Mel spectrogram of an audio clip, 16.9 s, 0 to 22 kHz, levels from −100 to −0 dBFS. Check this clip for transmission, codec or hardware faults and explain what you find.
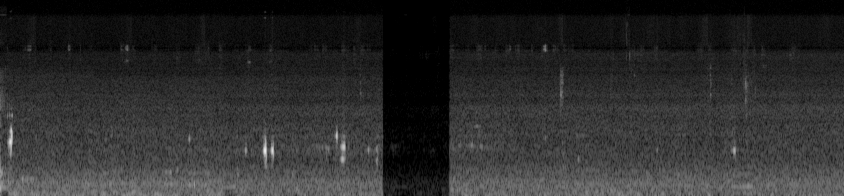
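One fault stands out. From 7.64 to 8.98 s the speech drops by about 25 dB to a faint copy, the likely result of one channel inverted: with one side's polarity reversed, the shared centre content cancels on mono summing, leaving only a faint inter-channel difference.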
